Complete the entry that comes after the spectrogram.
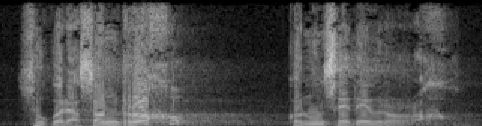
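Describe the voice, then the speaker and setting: A man with high pitch and ordinary pitch variation is heard with audible room echo and noticeable background noise. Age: 70s. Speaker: academic conference speaker. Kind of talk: lecture. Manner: hesitant, with fillers.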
